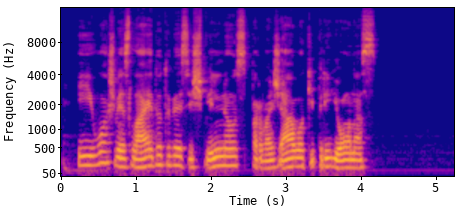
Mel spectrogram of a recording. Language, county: Lithuanian, Panevėžys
